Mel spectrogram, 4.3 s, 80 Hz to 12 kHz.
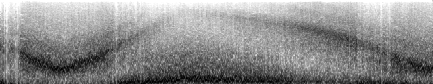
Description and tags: Thierry-Baumelle03
feedback of a big muff pedal on a phaser pedal
son continu et complexe
Masse: son seul et complexe
Timbre: sombre et aggressif
Grain: énormément de grain, le souffle venant d'une pédale de distorsion poussée au maximum,
Allure: utilisation d'un phaser, le son imite un peu les effets d'un flanger
Dynamique: aucune attaque
profil mélodique: variation glissante suivant l'oscillation du phaser
Profil de masse: allant du plus grave au plus aigu possible par la pédale (qui comporte une possible variation dans la portée des fréquences)
phaser, flanger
